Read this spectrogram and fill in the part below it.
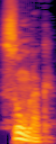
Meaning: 1. twilight, dusk, duskiness 2. gloom
- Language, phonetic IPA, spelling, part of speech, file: Russian, [ˈsumrək], сумрак, noun, Ru-сумрак.ogg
